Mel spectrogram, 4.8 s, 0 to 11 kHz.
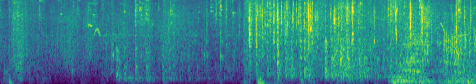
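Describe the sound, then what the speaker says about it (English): Horses in Red Dead Redemption 2 strain to pull a load down, their hooves clip-clopping over faint mechanical creaks; the sound starts quiet and grows louder and denser toward the end. "Horses will pull it clean down."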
